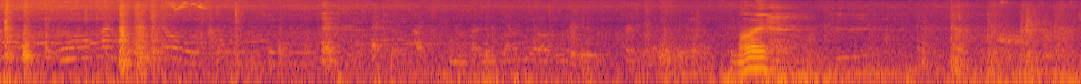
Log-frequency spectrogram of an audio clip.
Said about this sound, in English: Ah, the sound of the dentist's office in Tokyo, Japan. A lot of sucking and drilling going on here.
